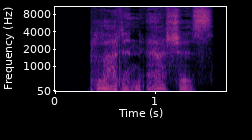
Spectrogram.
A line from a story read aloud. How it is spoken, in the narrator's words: Morgan whispered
